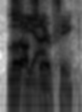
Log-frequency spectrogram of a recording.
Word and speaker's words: Lil Yachty: Like the board game? Yahtzee? Low Yachty? Lil, L-I-L. Oh, Lil. Lil. Yeah. Yachty. Oh, Little Yachty.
